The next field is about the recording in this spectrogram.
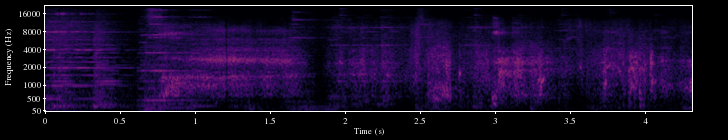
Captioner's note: grunts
